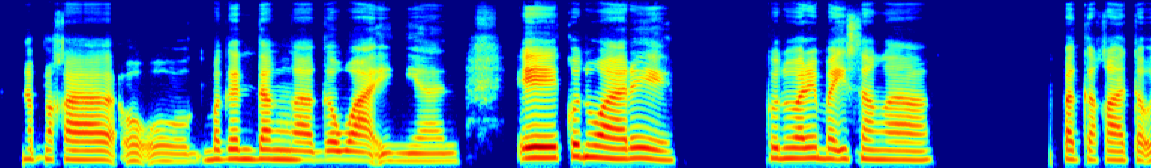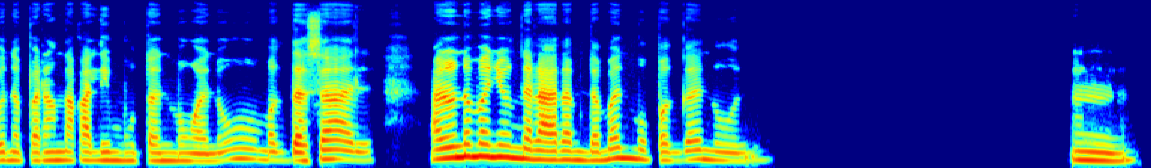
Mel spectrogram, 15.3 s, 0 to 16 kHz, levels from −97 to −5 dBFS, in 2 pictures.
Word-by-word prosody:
Napaka, 200 -2 +2
oo, 165 -1 -6
magandang, 210 0 +1
ah, 190 - +3
gawain 180 -3 +1
'yan. 165 0 -5 0.4
Eh, 235 +1 +8
kunwari 225 -6 +4 0.6
kunwari 225 0 +2
may 215 -1 +2
isang, 205 -2 0
ah, 190 -1 0 0.9
pagkakataon 185 -2 -1
na 180 - -7
parang 180 0 -4
nakalimutan 175 -1 -5
mong 170 -1 -5
ano, 205 +6 -8
magdasal, 185 +1 -2 0.4
ano 220 +2 +4
naman 260 +1 +3
yung 250 -2 +2
nararamdaman 195 0 0
mo 200 - -7
'pag 180 -1 -8
ganun? 190 -2 -8 2.0
Hmm. 180 -2 -3
190 Hz, 105 wpm, -20 LUFS, 180-210 Hz, 2.0 s, Eh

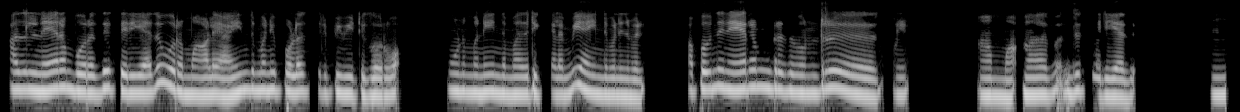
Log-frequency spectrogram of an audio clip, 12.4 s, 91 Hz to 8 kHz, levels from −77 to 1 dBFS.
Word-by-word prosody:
அதுல 225 0 +1
நேரம் 230 +1 +2
போறதே 205 +2 +2
தெரியாது. 195 +4 +2
ஒரு 205 -4 +2
மாலை 180 +1 +1 0.2
5 220 +3 +1
மணி 220 0 +1
போல 200 -1 +2 0.2
திருப்பி 195 0 -4
வீட்டுக்கு 180 +1 0 0.6
வருவோம்.3 205 -1 0
மணி 195 0 +2
இந்த 190 - +1
மாதிரி 185 +1 +1
கிளம்பி 185 +7 -2
5 185 -2 +1
மணி 175 0 +1
இந்த 170 - +1
மாதிரி. 220 - -5 0.4
அப்போ 210 +2 -5
வந்து 245 +2 0
நேரம்ன்றது 230 -1 +1
ஒன்று 220 +5 0 1.5
ஆமா, 170 -1 +1 0.2
அது 180 0 +1
வந்து 195 +2 0 0.2
தெரியாது. 170 -2 0 0.8
ம். 180 0 -1
195 Hz, 140 wpm, -22 LUFS, 180-220 Hz, 1.5 s, நேரம்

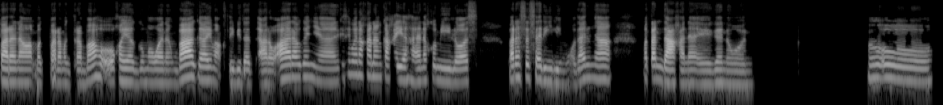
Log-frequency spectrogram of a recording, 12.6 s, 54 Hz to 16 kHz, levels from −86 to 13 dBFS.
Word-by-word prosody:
para 195 -1 +6
na 190 0 +2 0.2
para - - +2
magtrabaho, 185 +6 0
o - - -22
kaya 200 -2 0
gumawa 190 0 -4
ng 185 0 -10
bagay 230 -2 +8
mga - - -4
aktibidad 190 -1 -8
araw-araw 225 +8 +3
ganyan. 200 -6 -5
Kasi 245 - -18
wala 285 -1 0
ka 265 - +3
ng 255 0 -1
kakayahan 215 -4 0
na - - -4
kumilos 195 -3 -4 0.4
para 230 +2 +4
sa 245 - -3
sarili 205 -5 -4
mo 185 - -16
dahil 225 +4 -2
nga 225 -1 +2 0.4
matanda 225 -5 +6
ka 180 - -2
na 185 0 -3
eh, 175 0 -8
gano'n. 175 -2 -8 1.5
Oo. 220 -5 -5
200 Hz, 155 wpm, -26 LUFS, 190-230 Hz, 1.5 s, bagay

